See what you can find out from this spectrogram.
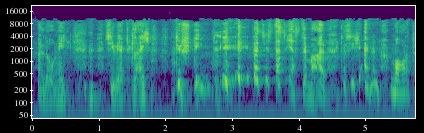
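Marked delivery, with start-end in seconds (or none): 2.7-3.3 high breathy burst of laughter; gleeful laugh. Acted. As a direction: laugh out in glee.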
